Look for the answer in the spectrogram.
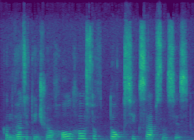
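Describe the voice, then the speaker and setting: Russian-accented woman doctor, mellow voice. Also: fairly high pitch, normal speed, a little hiss or hum, rough recording. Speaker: medical doctor and nutritionist. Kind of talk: explaining to camera.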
